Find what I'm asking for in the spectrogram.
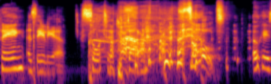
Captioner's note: others laughing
